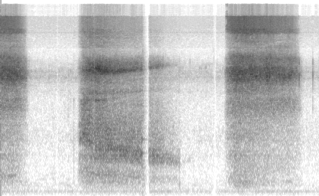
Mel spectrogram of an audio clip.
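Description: A person takes slow, deep breaths close up, two long hissing inhales or exhales separated by quiet pauses, with a brief fainter breath between them.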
